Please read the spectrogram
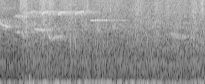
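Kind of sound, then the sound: bird, common chaffinch singing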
